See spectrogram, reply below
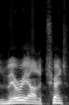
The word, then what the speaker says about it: Mariana Trench: I was correct at mispronunciation, but I Googled it, and whatever worth Google is, right, is Mariana Trench.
